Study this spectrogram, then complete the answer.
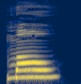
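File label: "mou", first tone, pinyin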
